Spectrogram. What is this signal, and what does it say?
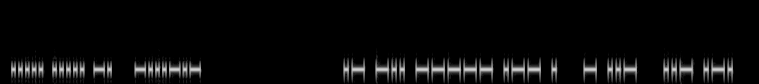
Morse code, heard as a keyed tone, about 40 wpm, 700 Hz. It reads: 55N <BK> AD0WE TU UR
